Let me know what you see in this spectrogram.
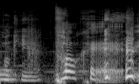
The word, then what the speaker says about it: Pulchr: So was it Pulchr? I don't want to say it wrong. Say the company name. – Pulchr.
